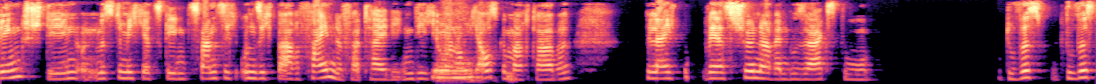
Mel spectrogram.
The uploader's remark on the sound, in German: Bitte entschuldige die minderqualitative Audioqualität, wir hatten technische Herausforderungen.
